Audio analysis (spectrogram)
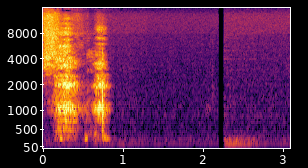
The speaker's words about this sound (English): Sorry, I just had to pause to sneeze there. Sorry about that.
